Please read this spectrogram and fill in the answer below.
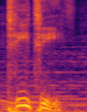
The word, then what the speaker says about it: Titi: In a segment called What's Wrong with These Signs, Ellen showed a sign advertising a real estate broker whose name is TT. Spelled T-I-T-I, but she says it's pronounced T-T, her last name Pierce. Ellen poked fun at the name for sounding like another word for breasts, but T-T says the comedian has it wrong.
